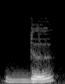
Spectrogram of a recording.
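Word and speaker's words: deux: 2. Final X not pronounced, okay? 2.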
